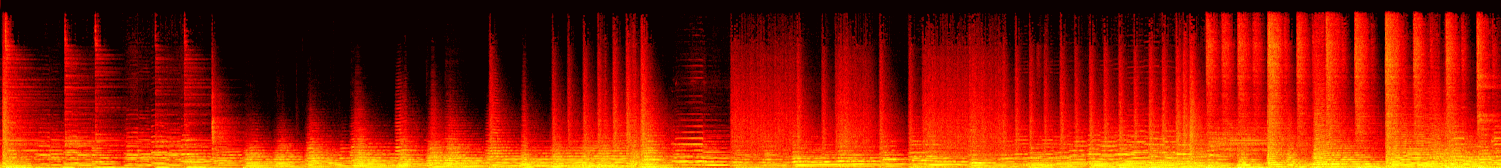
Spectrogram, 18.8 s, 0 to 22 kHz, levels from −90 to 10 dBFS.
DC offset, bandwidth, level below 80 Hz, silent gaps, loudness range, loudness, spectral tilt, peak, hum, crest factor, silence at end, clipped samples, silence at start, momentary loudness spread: under 0.1%; over 20 kHz; -30 dBFS; none; 5 LU; -17 LUFS; -5.5 dB/octave; -2 dBFS; none; 16 dB; 0 s; under 0.1%; 0 s; 6 LU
